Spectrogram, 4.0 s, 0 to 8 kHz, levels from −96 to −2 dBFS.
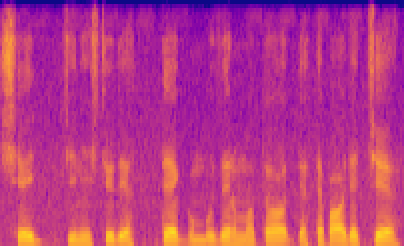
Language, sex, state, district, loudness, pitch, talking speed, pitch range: Bengali, male, Assam, Hailakandi, -18 LUFS, 130 Hz, 120 wpm, 125-135 Hz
